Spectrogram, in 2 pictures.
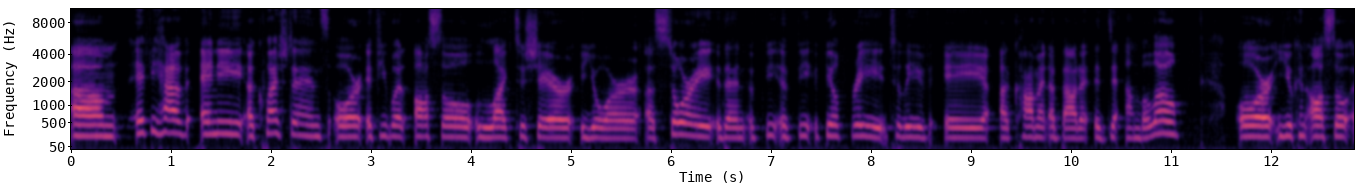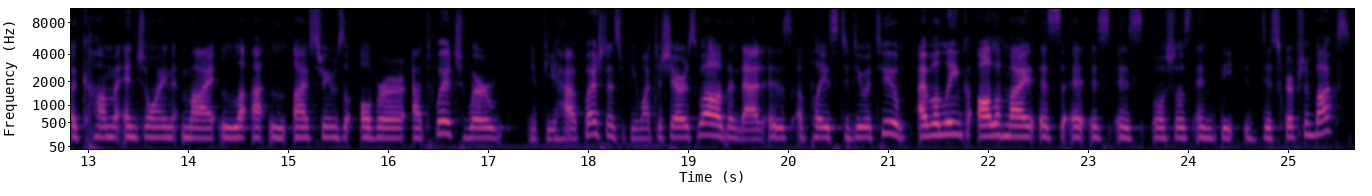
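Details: Adult woman with a stammer, audible word repetition; stuttering (stammer).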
